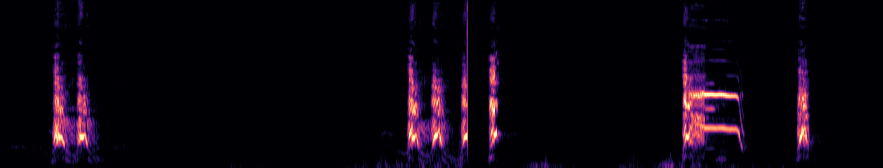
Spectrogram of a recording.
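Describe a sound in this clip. A young dog barks in short bursts close by.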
